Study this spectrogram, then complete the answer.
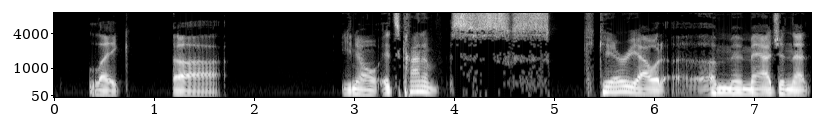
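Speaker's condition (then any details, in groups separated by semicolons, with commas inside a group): Stuttering, blocks; nothing coming out for long periods, comes and goes; long silent blocks, worse when trying hard not to stutter; repeated sounds, prolonged sounds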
